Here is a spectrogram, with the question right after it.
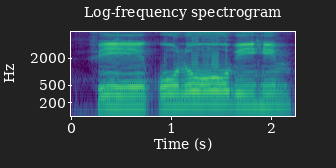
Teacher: ada kasrah bertemu Ya Sukun maka kita namakan dengan mad thii panjangnya dua harakat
